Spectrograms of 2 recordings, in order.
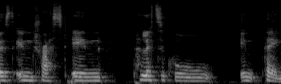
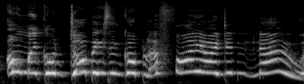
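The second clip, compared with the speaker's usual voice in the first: much higher and louder, gasping in delight; shocked excitement; 10 dB louder than usual. Retold or imitated. Reading the books, thrilled to find Dobby there, high excited squeal. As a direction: squeal it like a fan who just found out, slowing down at the end. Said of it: "And I was like".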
